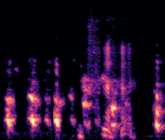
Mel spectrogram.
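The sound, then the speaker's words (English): A voice imitates a rooster, with three short clucking bursts followed by a longer, strained crow and one final cluck, fairly loud. “I'll do some more. Red Rooster for you guys.”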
